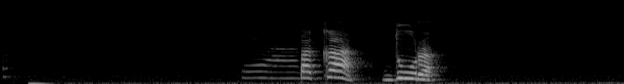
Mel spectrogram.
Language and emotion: Russian, angry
